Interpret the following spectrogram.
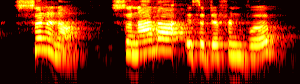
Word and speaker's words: सुनना: Now, I had trouble with the pronunciation for the next one. I was saying sunana, and I was saying mujhe sunana hai, but I don't think that was correct. And what is the correct pronunciation? Sunna.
